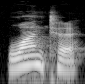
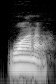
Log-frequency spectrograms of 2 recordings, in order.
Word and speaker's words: wanna: Sure, you pronounce this like want, लेकिन आज के बाद आपने इसका pronunciation कुछ यूं करना है, wanna, wanna. The same. Instead of want, if you want to sound fluent, you have to say wanna, wanna.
